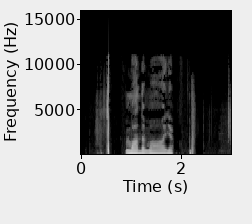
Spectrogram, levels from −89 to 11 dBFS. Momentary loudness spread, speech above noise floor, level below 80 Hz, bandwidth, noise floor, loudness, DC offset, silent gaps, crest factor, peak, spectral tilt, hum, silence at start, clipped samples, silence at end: 16 LU; 54 dB; -54 dBFS; 11.5 kHz; -72 dBFS; -21 LUFS; under 0.1%; none; 22 dB; 0 dBFS; -6.5 dB/octave; none; 0.5 s; under 0.1%; 0.75 s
